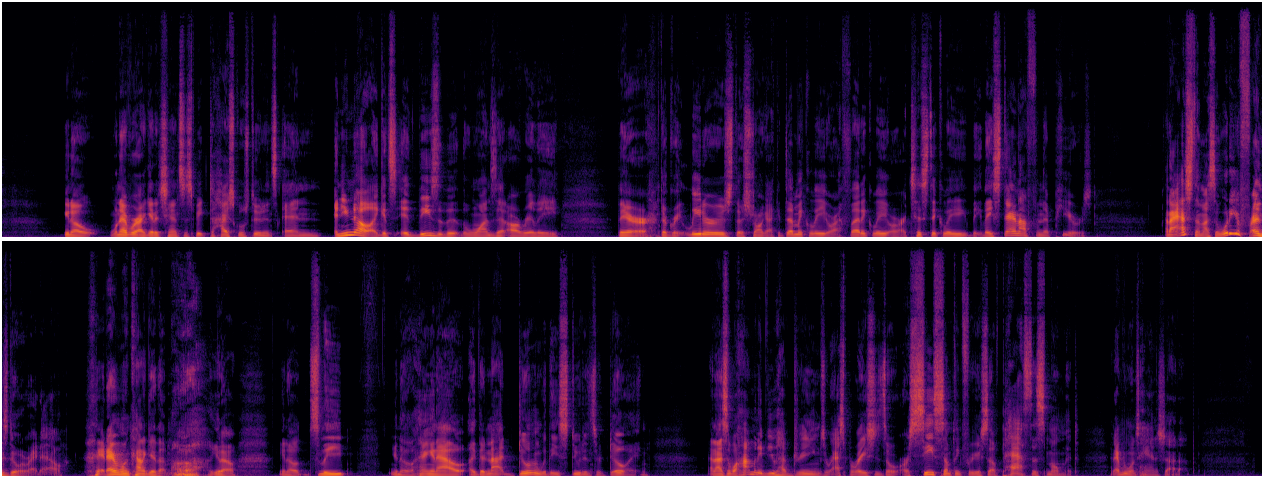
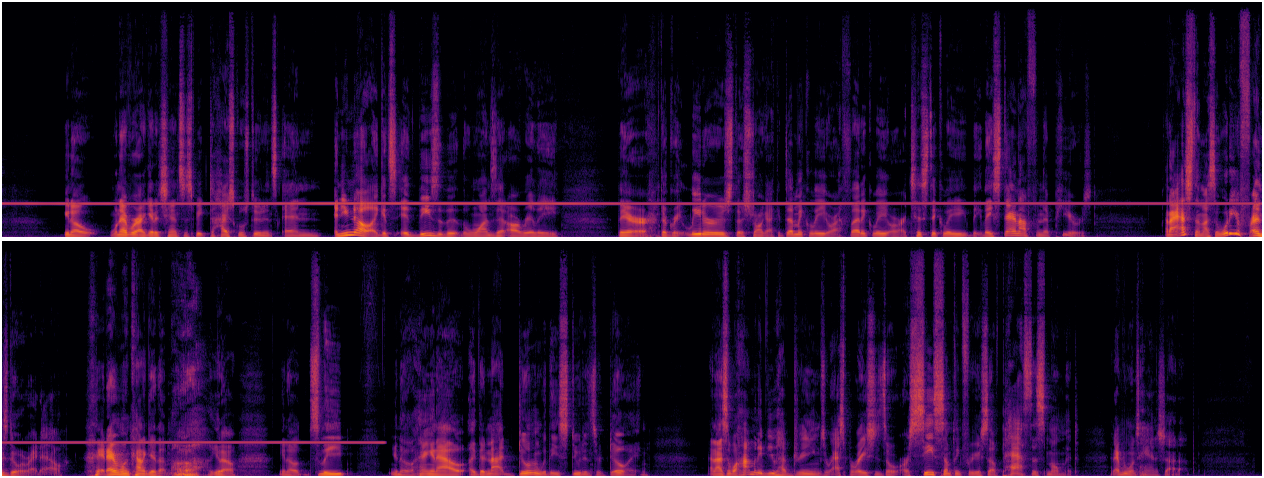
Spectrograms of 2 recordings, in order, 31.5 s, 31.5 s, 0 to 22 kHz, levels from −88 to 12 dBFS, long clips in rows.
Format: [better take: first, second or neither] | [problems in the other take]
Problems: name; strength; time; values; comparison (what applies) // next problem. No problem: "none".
first | high-pitched whine; noticeable; until 21 s; 3 kHz, 10 dB below the speech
